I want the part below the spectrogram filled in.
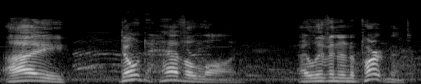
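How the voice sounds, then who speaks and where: A man's voice: on the high side, sing-song, slow, fairly bright tone, a little hiss or hum, full character voice. A man playing a shy, oblivious biology teacher in an old-time radio comedy, speaking in a mild, hesitant, earnest way. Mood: puzzled, earnest.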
